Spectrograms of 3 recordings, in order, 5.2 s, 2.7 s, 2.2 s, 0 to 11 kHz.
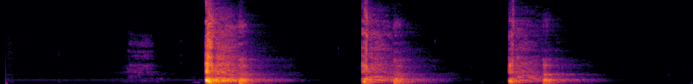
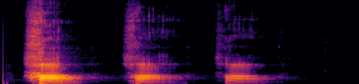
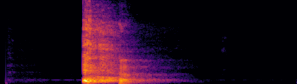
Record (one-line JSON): {"three_cough_length": "5.2 s", "three_cough_amplitude": 32768, "three_cough_signal_mean_std_ratio": 0.22, "exhalation_length": "2.7 s", "exhalation_amplitude": 32768, "exhalation_signal_mean_std_ratio": 0.34, "cough_length": "2.2 s", "cough_amplitude": 32768, "cough_signal_mean_std_ratio": 0.27, "survey_phase": "beta (2021-08-13 to 2022-03-07)", "age": "45-64", "gender": "Male", "wearing_mask": "No", "symptom_none": true, "smoker_status": "Never smoked", "respiratory_condition_asthma": false, "respiratory_condition_other": false, "recruitment_source": "REACT", "submission_delay": "1 day", "covid_test_result": "Negative", "covid_test_method": "RT-qPCR", "influenza_a_test_result": "Negative", "influenza_b_test_result": "Negative"}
